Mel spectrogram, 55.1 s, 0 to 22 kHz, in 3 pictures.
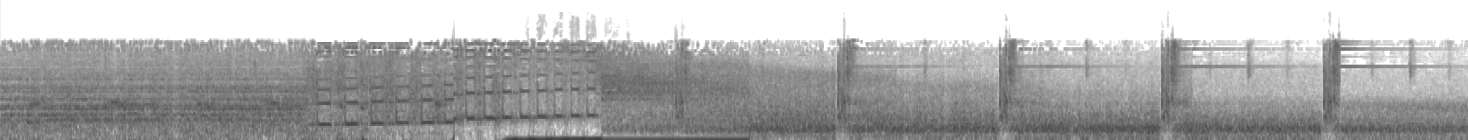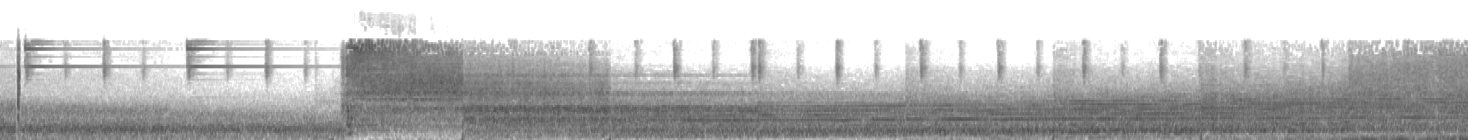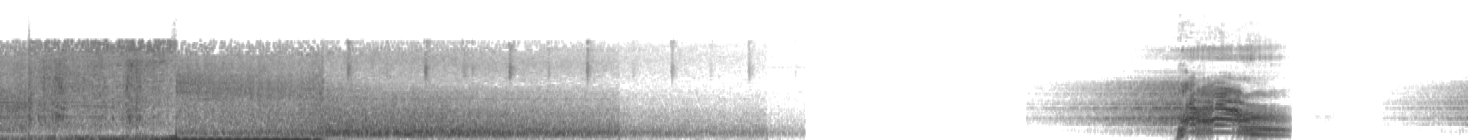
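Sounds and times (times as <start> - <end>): sudden burst of noise: 3.5 - 12.9, 22.6 - 26.6
upward gliding tone: 3.8 - 7.7
noisy wash with sharp hits: 3.8 - 15.1
held tone: 3.9 - 7.7.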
